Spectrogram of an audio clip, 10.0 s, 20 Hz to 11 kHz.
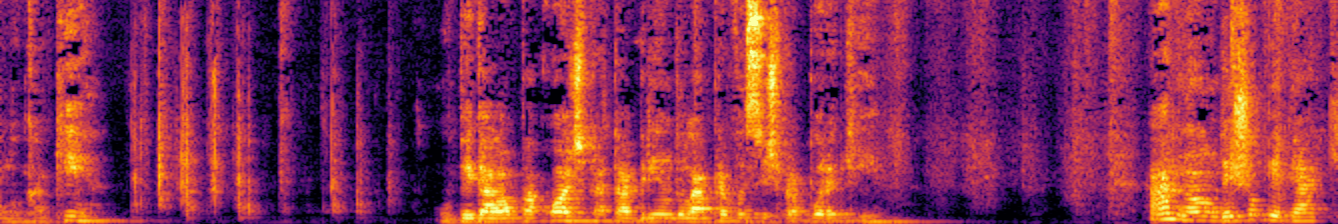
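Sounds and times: plastic containers clicking and tapping: 0:00.9 - 0:03.2.

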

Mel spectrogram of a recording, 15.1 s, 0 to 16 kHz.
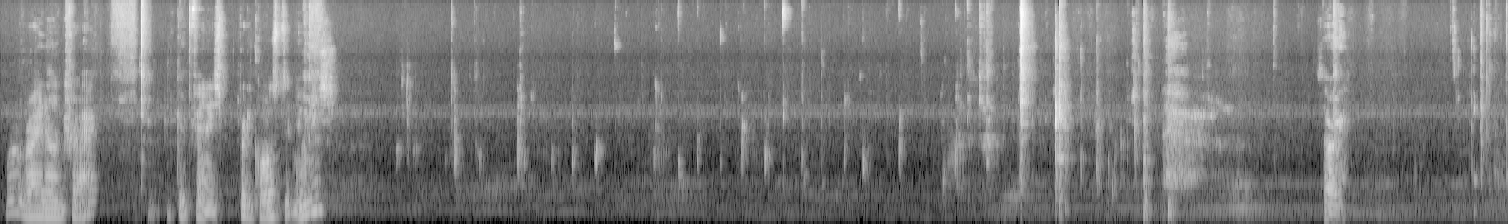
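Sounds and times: person gulping water: 0:04.0 - 0:10.0, 0:10.8 - 0:12.1.

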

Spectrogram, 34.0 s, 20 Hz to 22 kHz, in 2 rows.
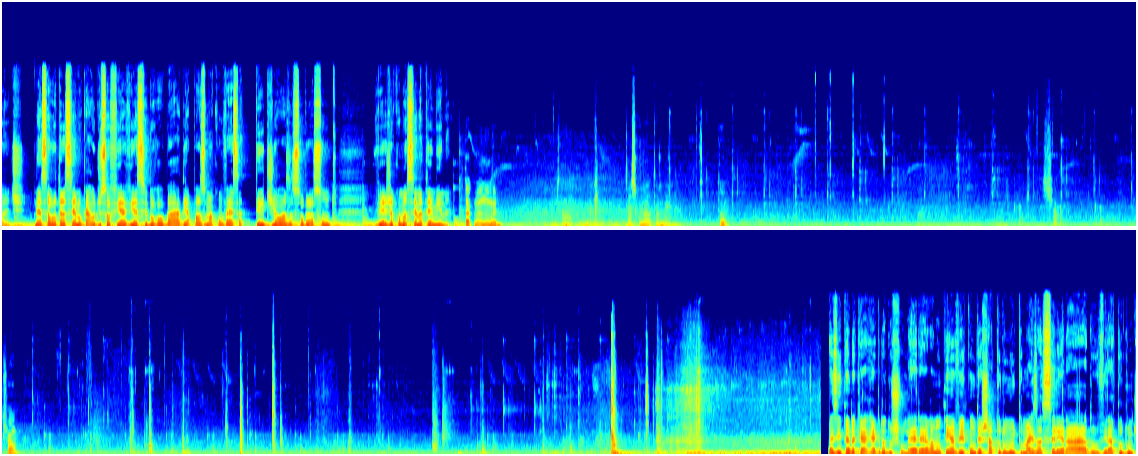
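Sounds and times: distant traffic hum: 0:00.0 - 0:34.0.

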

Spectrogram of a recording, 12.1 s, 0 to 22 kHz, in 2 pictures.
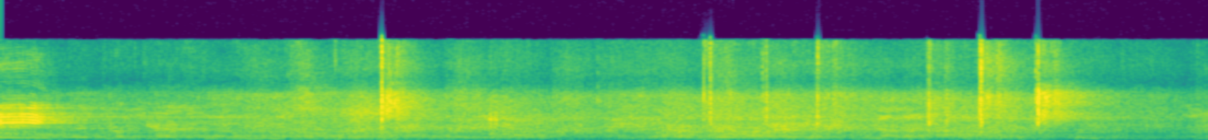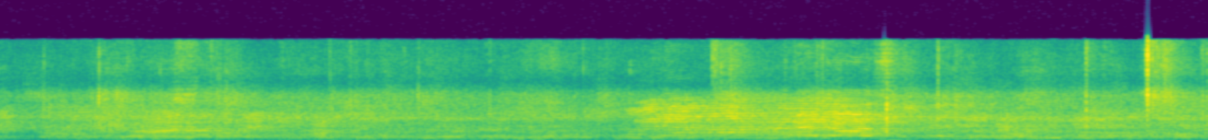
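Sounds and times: onlookers talking and calling out: 0:00.0 - 0:12.0.

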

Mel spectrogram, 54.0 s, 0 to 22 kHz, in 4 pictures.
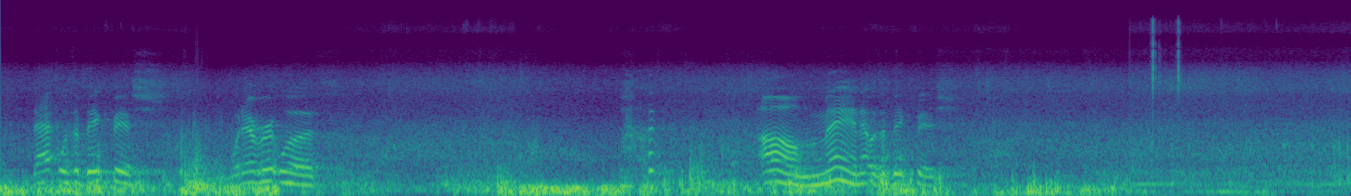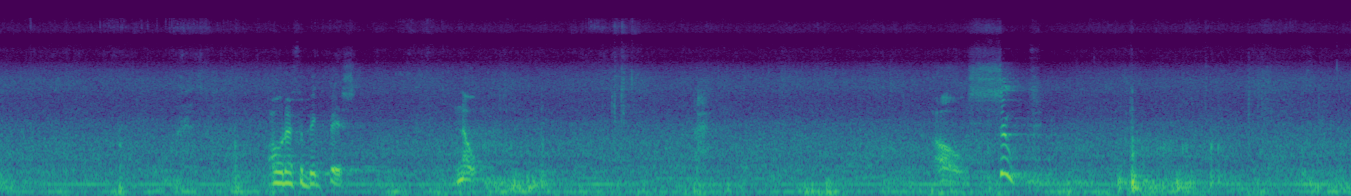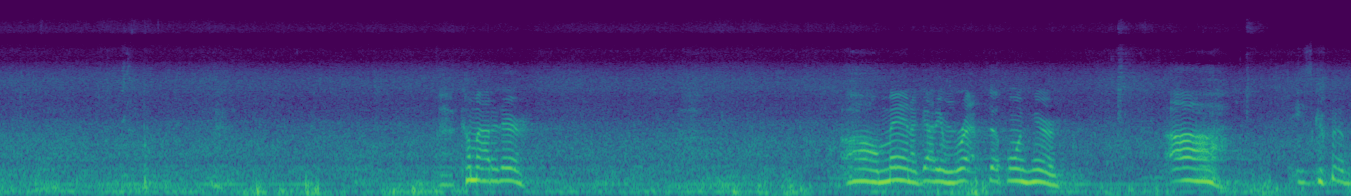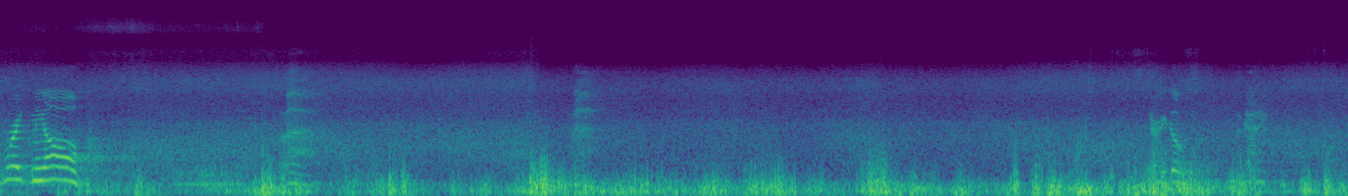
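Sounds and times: low steady hum: 0:00.0 - 0:54.0
wind buffeting microphone: 0:00.0 - 0:54.0.

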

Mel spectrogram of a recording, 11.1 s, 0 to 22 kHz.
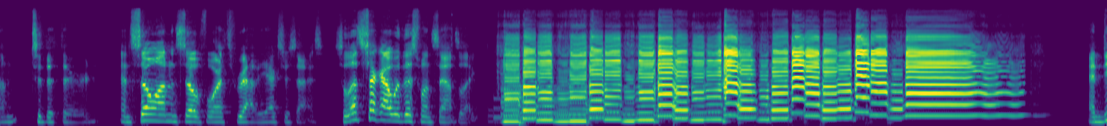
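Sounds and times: tenor saxophone arpeggios: 0:04.9 - 0:10.5.

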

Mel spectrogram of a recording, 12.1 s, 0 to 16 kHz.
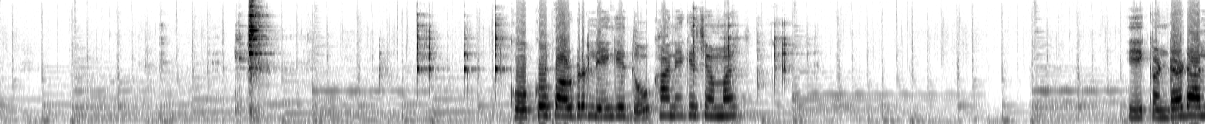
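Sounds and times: soft background music: 0:00.0 - 0:12.0
metal spoon clinking glass bowl: 0:01.5 - 0:05.2, 0:06.8 - 0:08.2.

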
